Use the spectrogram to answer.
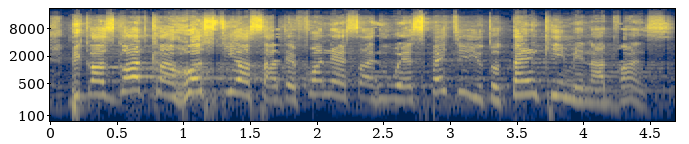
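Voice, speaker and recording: Music plays in the background as a passionate tone carries lively intonation. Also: man. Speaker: preacher / spoken word artist. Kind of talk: sermon preaching to an audience. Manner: passionate, exhorting.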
